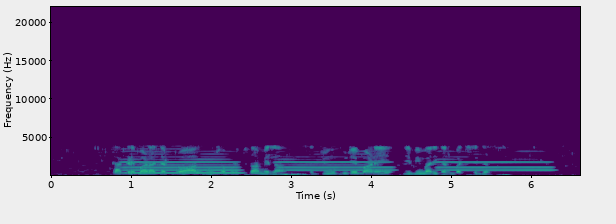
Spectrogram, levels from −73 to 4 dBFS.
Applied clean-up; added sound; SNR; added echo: classical method Wiener filter.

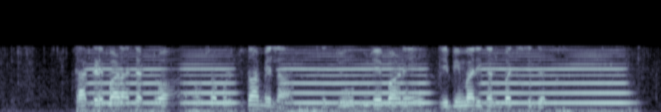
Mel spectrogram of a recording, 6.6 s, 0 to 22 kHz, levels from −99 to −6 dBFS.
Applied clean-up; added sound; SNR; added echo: neural mask model RNNoise.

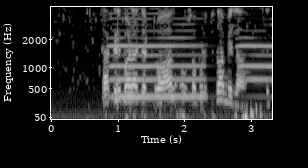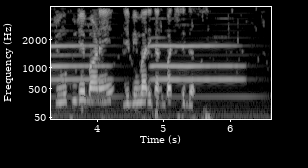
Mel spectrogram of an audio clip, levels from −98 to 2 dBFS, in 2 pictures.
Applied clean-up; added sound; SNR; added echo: classical method spectral subtraction.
